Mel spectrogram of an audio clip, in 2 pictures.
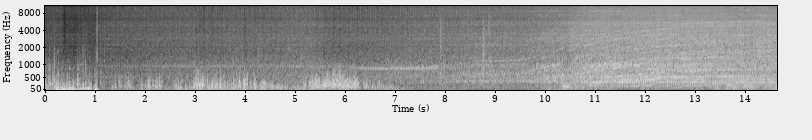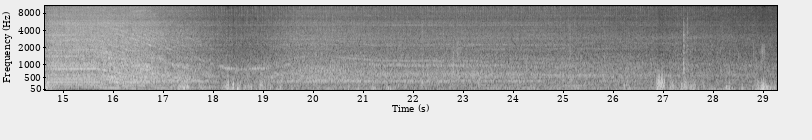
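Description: Subaru Impreza 1.5i-L's 1.5-litre flat-four (boxer) engine running at idle, then revved in neutral in the middle: the pitch climbs, is held for several seconds and falls back to a steady idle.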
